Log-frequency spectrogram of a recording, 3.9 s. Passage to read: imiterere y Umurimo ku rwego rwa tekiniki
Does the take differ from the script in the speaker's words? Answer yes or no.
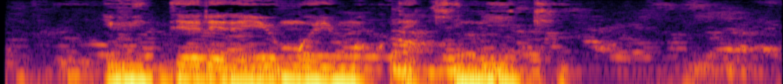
yes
